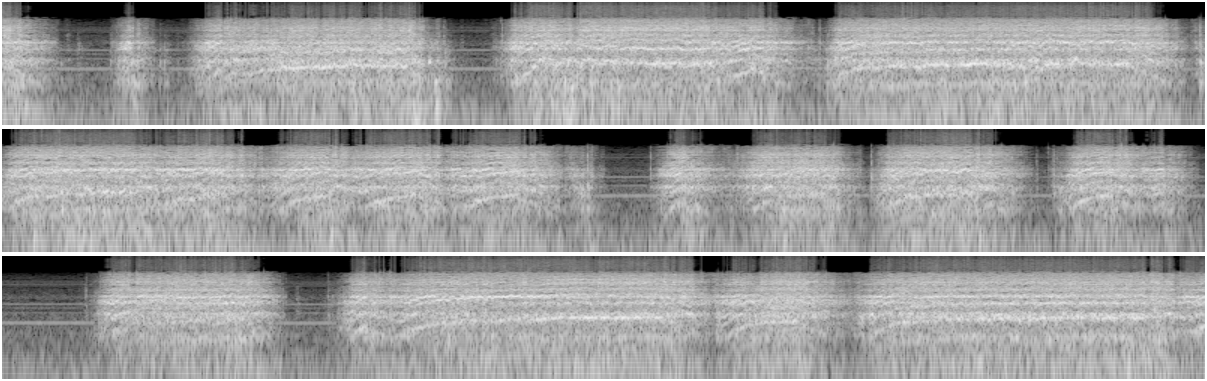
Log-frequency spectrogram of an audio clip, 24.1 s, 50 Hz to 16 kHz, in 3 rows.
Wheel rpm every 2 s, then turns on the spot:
80, 130, 160, 150, 130, 90, 70, 60, 110, 110, 130, 190.
4-6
